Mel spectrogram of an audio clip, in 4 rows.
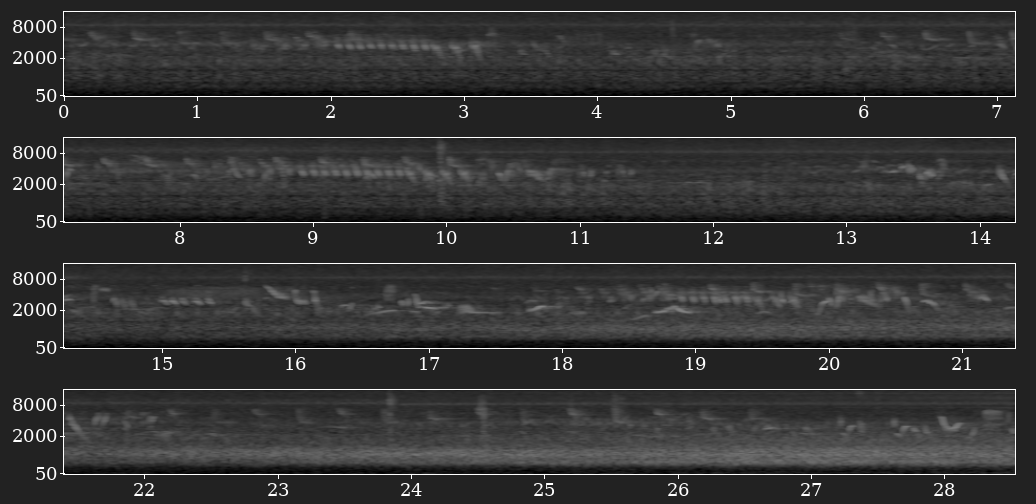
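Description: Songbirds trilling and chirping, while the sound of an approaching LINT 41 diesel railcar grows steadily louder over the second half.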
